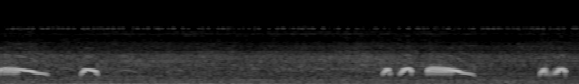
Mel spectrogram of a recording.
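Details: Spotted dove call used to lure birds into traps: a long sliding coo and short hoot, a pause, then two quick notes and another long falling coo, clean quiet background.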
